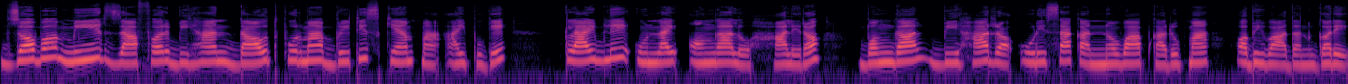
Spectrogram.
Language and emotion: Nepali, neutral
